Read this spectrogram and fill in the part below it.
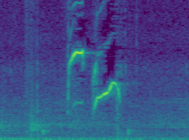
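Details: Cinereous tit song used for luring and tutoring birds: one crisp, high whistled note followed by a lower upslurred note, a brief paired phrase over a low background hum.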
